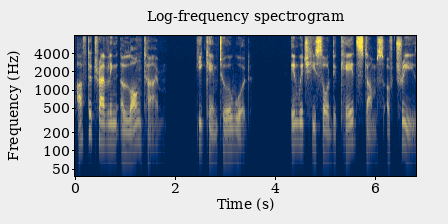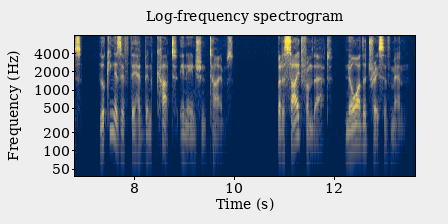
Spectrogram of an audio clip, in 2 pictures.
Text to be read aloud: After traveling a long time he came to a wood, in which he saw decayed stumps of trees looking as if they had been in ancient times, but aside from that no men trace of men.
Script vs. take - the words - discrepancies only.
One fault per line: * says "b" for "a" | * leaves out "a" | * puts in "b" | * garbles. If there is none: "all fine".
* puts in "cut"
* says "other" for "men"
